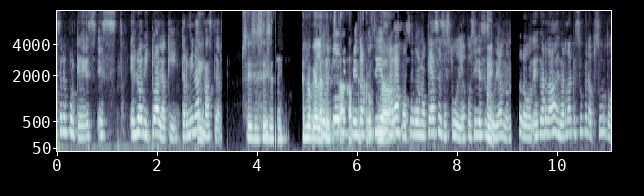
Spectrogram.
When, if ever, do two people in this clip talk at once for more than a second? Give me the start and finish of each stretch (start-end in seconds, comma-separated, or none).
5.2-6.8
